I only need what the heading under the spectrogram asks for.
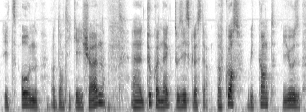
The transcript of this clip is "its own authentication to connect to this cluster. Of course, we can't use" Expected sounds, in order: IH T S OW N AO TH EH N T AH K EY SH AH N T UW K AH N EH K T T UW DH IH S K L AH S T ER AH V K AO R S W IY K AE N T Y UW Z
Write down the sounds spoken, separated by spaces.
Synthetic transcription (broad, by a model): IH T S OW N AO T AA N T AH K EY SH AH N T UW K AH N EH K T T UW DH IH S K L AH S T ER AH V K AO R S W IY K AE N T Y UW Z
